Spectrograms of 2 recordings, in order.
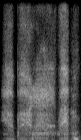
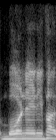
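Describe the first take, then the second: First: It is said softly. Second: It is said loudly.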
